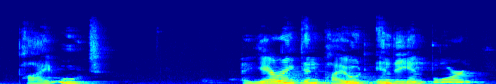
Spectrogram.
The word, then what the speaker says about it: Paiute: hear the word pronounced so that's how i learned pai oot a yarrington paiute indian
